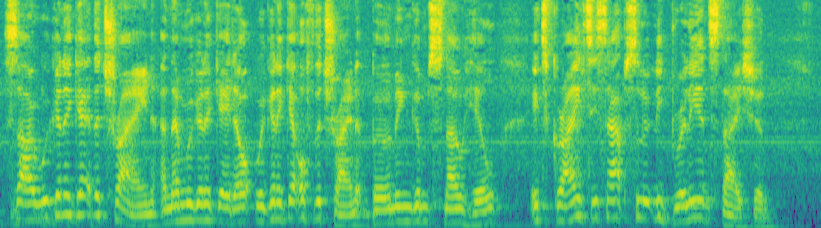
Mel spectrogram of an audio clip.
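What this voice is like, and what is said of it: Birmingham accent. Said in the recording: “So that's your Birmingham accent.”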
